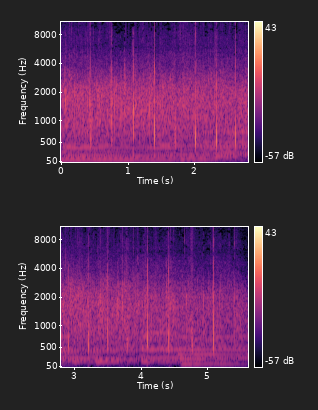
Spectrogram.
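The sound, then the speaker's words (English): A church audience applauds during a service, steady clapping that holds at an even level throughout, with sustained musical tones underneath. “Can we put our hands together this morning and welcome people into God's family?”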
